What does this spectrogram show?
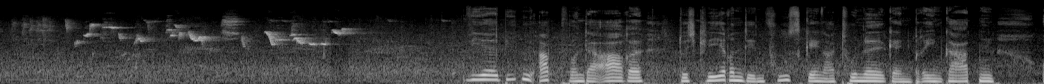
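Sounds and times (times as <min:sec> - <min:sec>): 
Eurasian blackcap singing: 0:00.0 - 0:05.6
speech: 0:04.7 - 0:10.4.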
